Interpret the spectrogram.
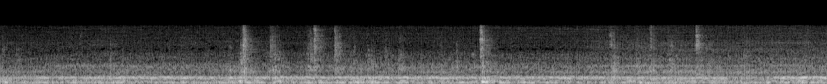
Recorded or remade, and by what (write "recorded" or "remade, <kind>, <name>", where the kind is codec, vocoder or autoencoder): remade, vocoder, Vocos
